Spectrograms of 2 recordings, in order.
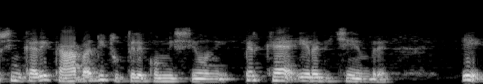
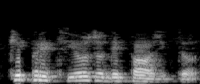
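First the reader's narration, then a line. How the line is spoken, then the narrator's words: Tender sigh. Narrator (Italian): disse egli con un tenero sospiro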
